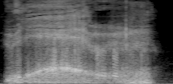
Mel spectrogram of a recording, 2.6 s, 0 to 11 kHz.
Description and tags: Monster growl 2
Monster sounds yay!
creature, creepy, growl, horror, Monster, scary, snarl, terror, zombie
